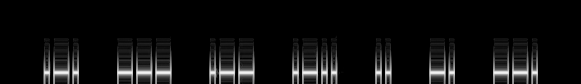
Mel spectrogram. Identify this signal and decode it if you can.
Morse code, heard as a keyed tone, about 25 wpm, spaced as for 15 wpm, 550 Hz. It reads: ROWLING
